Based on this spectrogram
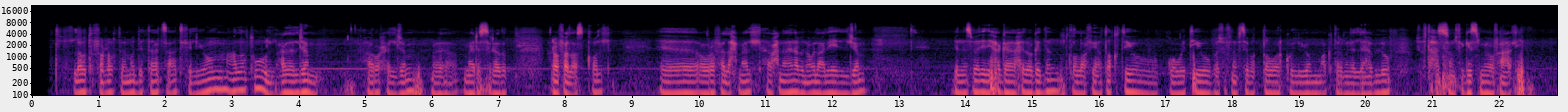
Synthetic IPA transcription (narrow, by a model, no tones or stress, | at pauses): læwt̪ɑ̥fɑrˤːɑɣt̪elmod̪ːæt̪ːalat̪saʕaːt̪filjoːmʕalæt̪ˤʰuːlʕalæld͡ʒæmːhɑɾˤuːħeld͡ʒæmː | mæːɾesɾejɑːd̪ˤɑɾˤɑːfʕelʔɑ̰sqʰɑːl | ʔæwɾˤɑːfʕelʔaħmæːlʔæweħnæhenæbenʔuːlʕaleːld͡ʒæmː | benːesbæliːd̪iːħaːɡæħelwæɡed̪ːænbet̪ˤɑlːɑʕfiːhæt̪ˤɑqt̪ˤiwqowːæt̪ʰiwebæʃuːfnæfsibɑt̪ˤːɑwːɑɾˤkolːjoːmʔɑkt̪ɑɾˤmenelːihæbluʃu̥ːft̪ḁħasːʊnfiɡesmiwefʕali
